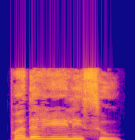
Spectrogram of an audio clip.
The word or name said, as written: ಪದಹೇಳಿಸು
